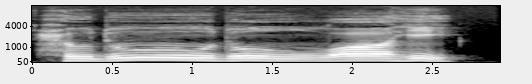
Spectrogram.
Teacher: This waw extends the dal slightly.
